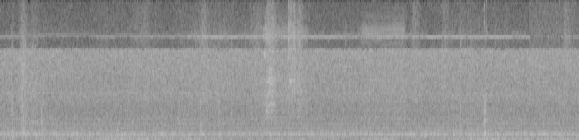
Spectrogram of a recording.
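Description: Smartphone vibrating on a desk for an incoming call: repeated low buzzes, each about a second long, over a steady hum.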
